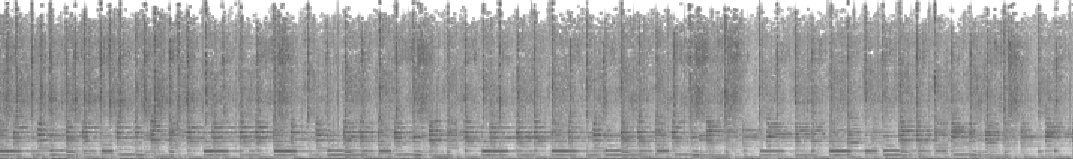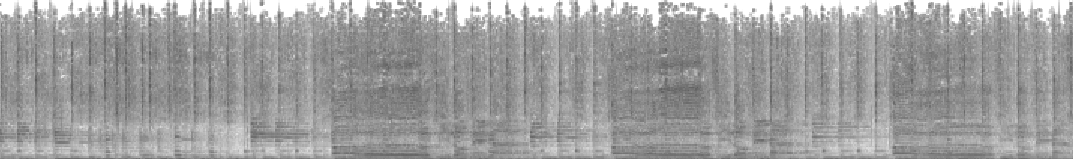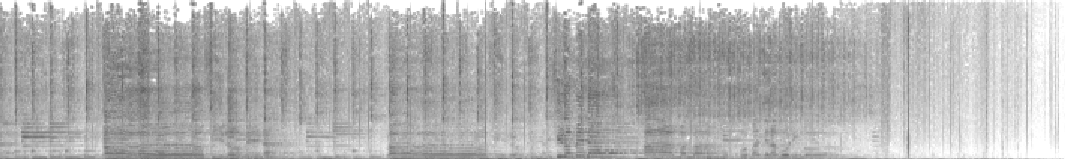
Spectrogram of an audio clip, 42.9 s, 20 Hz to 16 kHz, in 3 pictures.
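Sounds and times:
guitars picking melody: 0.0 - 40.2
steady bass line: 0.0 - 40.2
shaker beat: 0.0 - 40.7
vinyl clicks and crackle: 0.0 - 42.8
vinyl surface noise: 0.0 - 42.8.

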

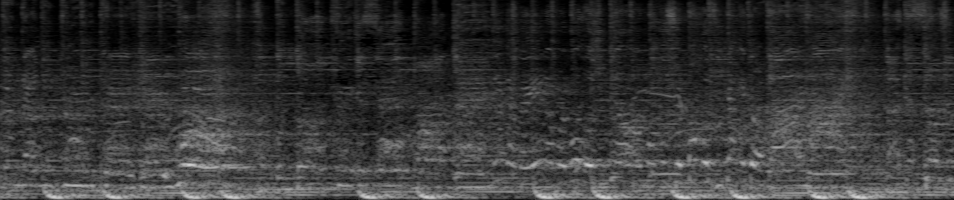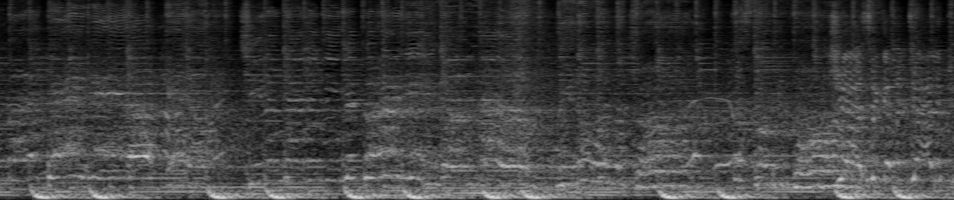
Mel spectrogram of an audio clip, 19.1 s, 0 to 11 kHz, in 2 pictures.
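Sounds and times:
group singing live pop: 0.0 - 19.0
heavy bass drum beat: 0.0 - 19.0.

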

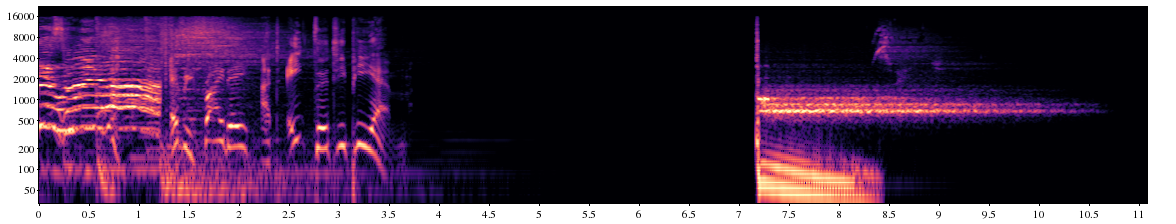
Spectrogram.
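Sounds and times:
deep boom: 7.2 - 10.4
high swish: 7.2 - 10.5
steady ringing tone: 7.2 - 10.5.

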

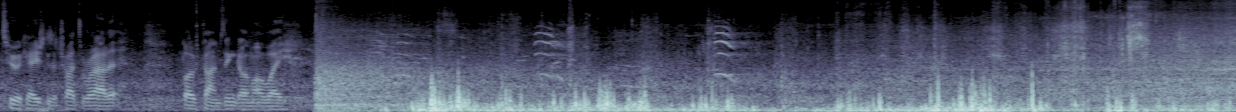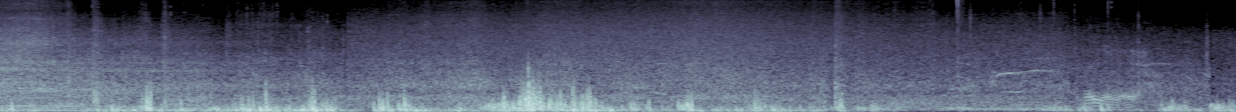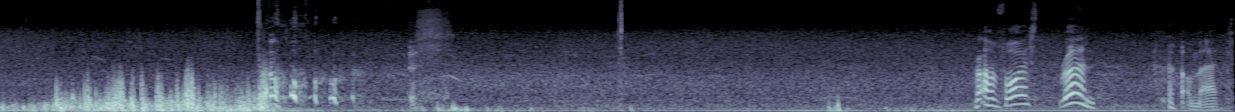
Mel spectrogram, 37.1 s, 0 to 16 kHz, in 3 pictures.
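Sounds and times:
skateboard wheels rolling on asphalt: 3.2 - 27.3.

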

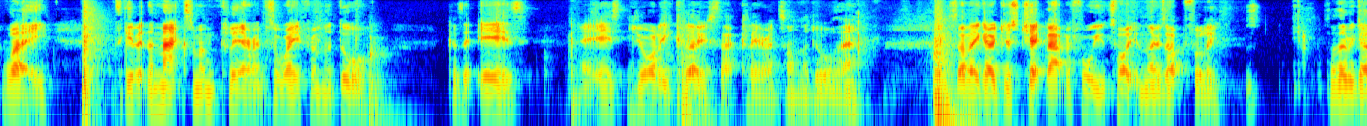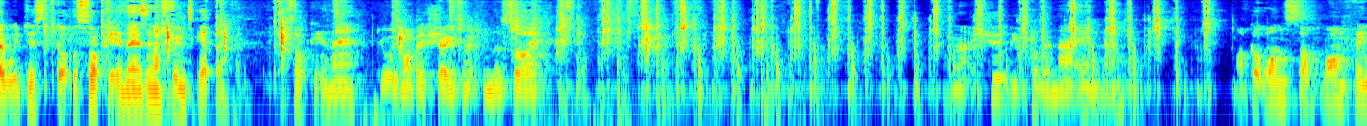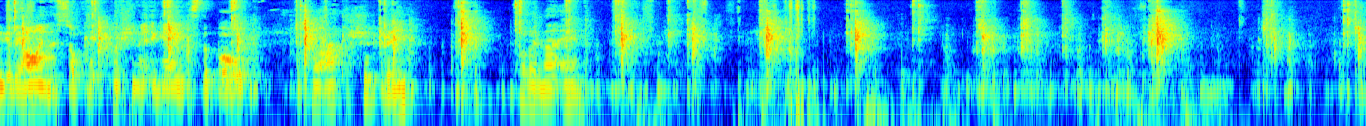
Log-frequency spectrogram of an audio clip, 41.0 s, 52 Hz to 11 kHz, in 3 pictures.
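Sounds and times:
socket ratchet clicking: 19.7 - 26.0.

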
